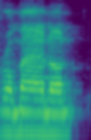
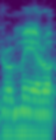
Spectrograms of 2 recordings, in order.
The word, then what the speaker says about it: Romano: bad on the pronunciation i said romero it is romano question you see in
